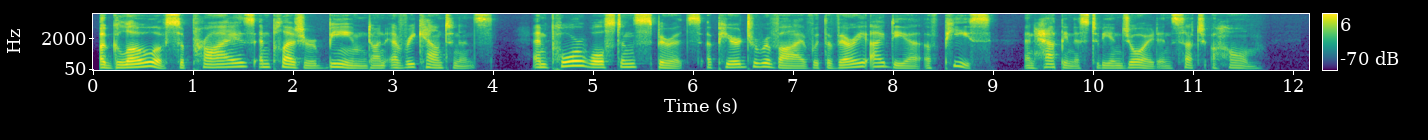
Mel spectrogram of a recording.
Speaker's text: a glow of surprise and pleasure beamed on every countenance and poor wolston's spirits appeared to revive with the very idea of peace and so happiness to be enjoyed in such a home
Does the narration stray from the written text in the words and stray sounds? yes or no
yes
